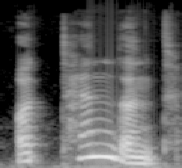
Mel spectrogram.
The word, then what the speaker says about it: attendant: 붉은색으로 표시한 모음이 제1강세가 되겠습니다. 제1강세의 특징은 강하고 소리가 높이 올라가죠. attendant 이렇게 발음을 해야 되겠죠.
